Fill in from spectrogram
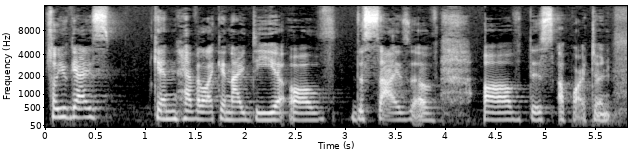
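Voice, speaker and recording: A woman's medium-pitched voice with a non-native accent, fairly slow and fairly even in intonation, very even in loudness, over noticeable background noise. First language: not English. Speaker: vlogger, stay-at-home mom. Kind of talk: casual vlog talk.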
